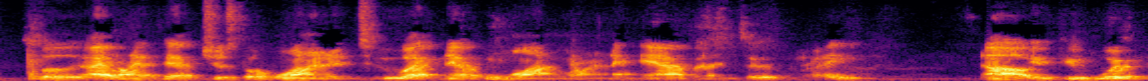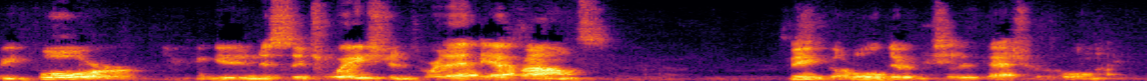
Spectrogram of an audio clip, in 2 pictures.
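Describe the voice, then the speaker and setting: There are big swings in loudness as a man talks. He keeps a fairly quick pace. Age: 60s. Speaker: fishing expert. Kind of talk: seminar talk to audience. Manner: casual.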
